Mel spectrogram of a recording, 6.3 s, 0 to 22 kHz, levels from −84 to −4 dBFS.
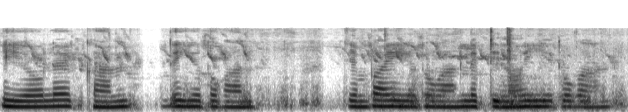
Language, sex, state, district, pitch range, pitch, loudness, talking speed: Chakma, female, Tripura, Dhalai, 195-210 Hz, 205 Hz, -14 LUFS, 105 wpm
